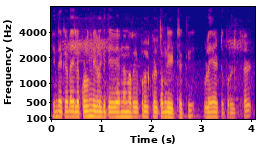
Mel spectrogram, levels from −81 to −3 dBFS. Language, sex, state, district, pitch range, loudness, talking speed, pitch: Tamil, male, Tamil Nadu, Kanyakumari, 120-130 Hz, -16 LUFS, 130 wpm, 125 Hz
